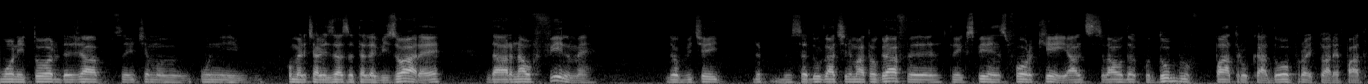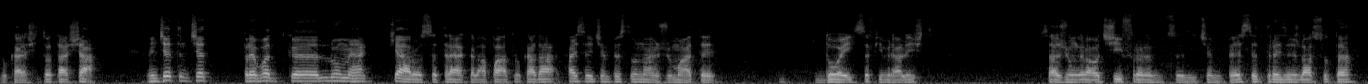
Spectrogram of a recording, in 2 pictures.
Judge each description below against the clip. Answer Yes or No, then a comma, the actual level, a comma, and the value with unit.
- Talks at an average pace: Yes, average, 140 wpm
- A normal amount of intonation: No, narrow, 2.2 semitones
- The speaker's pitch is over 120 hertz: No, low, 115 Hz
